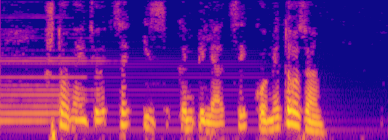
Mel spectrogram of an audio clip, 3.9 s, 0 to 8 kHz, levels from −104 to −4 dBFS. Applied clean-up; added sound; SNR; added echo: classical method spectral subtraction.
